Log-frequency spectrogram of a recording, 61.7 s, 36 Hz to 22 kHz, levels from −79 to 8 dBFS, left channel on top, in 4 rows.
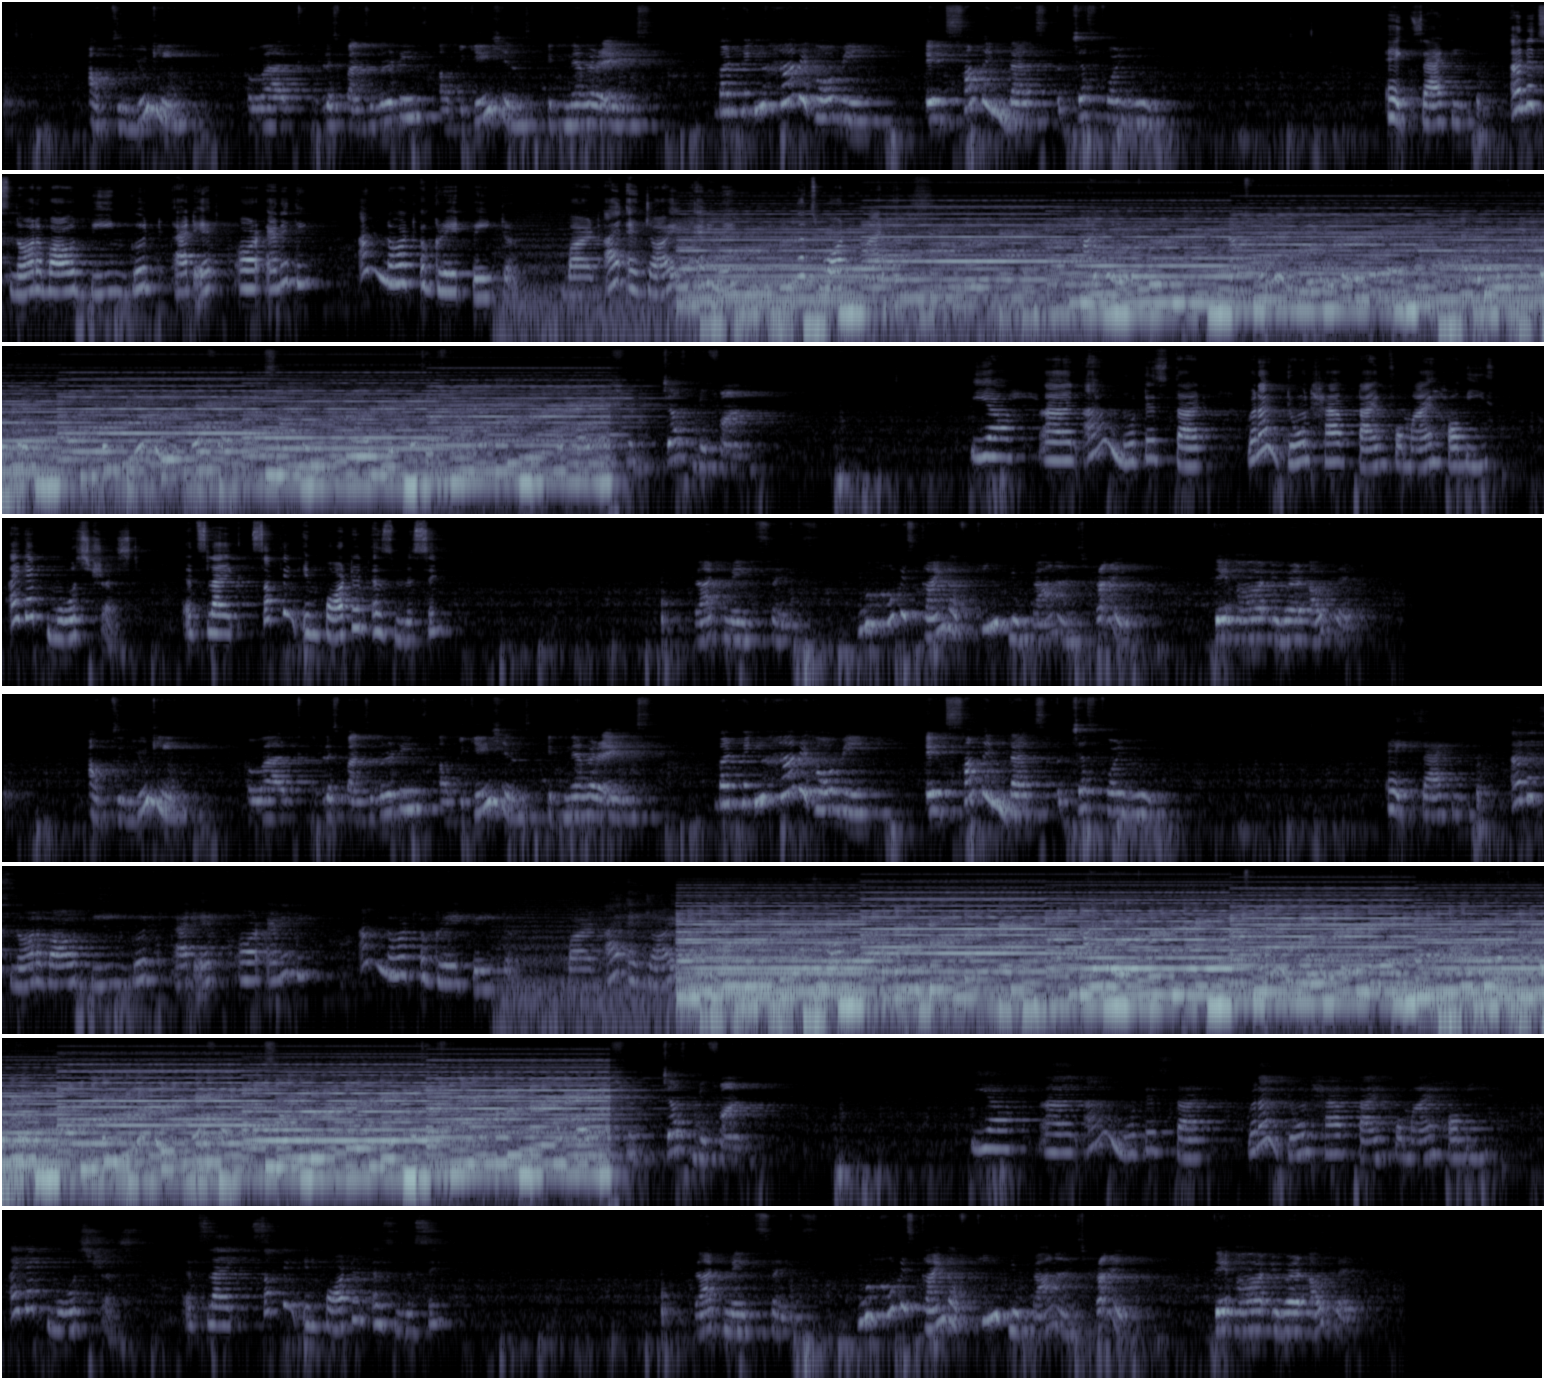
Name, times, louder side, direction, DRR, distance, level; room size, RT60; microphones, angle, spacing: voice 1, 0.9-1.8 2.5-2.9 3.2-6.4 7.2-8.7 9.2-10.3 10.7-11.6 26.2-26.8 27.7-29.5 30.0-31.3 31.8-33.2 33.6-35.8 36.4-38.2 53.2-54.2 54.8-57.5 58.4-59.8, equal, 10° right, 4 dB, 0.6 m, -38 dB
voice 2, 13.8-14.7 15.1-18.5 19.0-20.6 21.0-22.9 23.3-24.6 40.5-42.9 43.3-45.7 46.3-47.5 48.1-50.7, left 7 dB, 70° left, 11 dB, 0.3 m, -37 dB
sound 1, 20.3-26.5, equal, 90° right, 2.2 m, -51 dB
sound 2, 22.2-36.9, right 5 dB, 65° right, 0.5 m, -27 dB
10.0 x 6.1 x 4.7 m, 1.1 s
head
